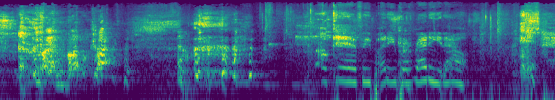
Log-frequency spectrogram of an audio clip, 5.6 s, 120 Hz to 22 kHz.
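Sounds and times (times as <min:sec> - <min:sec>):
person coughing: 0:00.0 - 0:00.7
speech: 0:00.2 - 0:02.3, 0:03.4 - 0:05.4
laughter: 0:00.3 - 0:02.8.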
